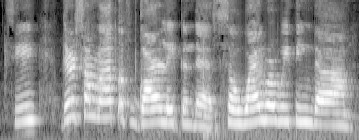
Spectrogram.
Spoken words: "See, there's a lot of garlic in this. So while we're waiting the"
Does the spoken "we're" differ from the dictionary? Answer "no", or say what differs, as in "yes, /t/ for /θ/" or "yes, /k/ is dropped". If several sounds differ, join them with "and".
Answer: no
